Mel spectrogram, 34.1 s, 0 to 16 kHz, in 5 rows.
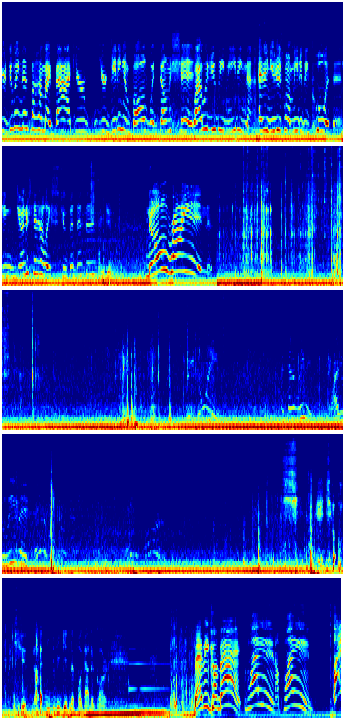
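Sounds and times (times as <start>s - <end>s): car engine idling: 0.0s - 34.0s.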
